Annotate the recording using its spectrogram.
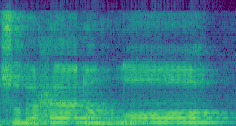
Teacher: سیٹی کی آواز سے، باریک آواز ہوگی، با سے ملائیں گے، با ساکن ہے، اس پہ قلقلہ ہوگا ، صبح ہا وسط حلق سے ہا ادا ہوگا، دو حرکات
